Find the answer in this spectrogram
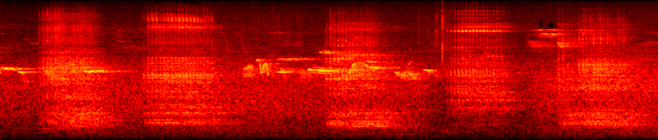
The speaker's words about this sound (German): So, also die Anwohner fühlen sich richtig gestört von der Nummer. Auf jeden Fall eine Spechtfamilie. Ja. Wo weißt du das denn? Hört man das so raus? Nee, ich dachte zuerst an Presslufthammer.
